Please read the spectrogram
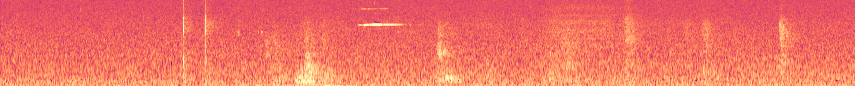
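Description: A few faint clicks and soft knocks over low room noise, the loudest knock about halfway, with a brief thin high tone at the same moment.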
